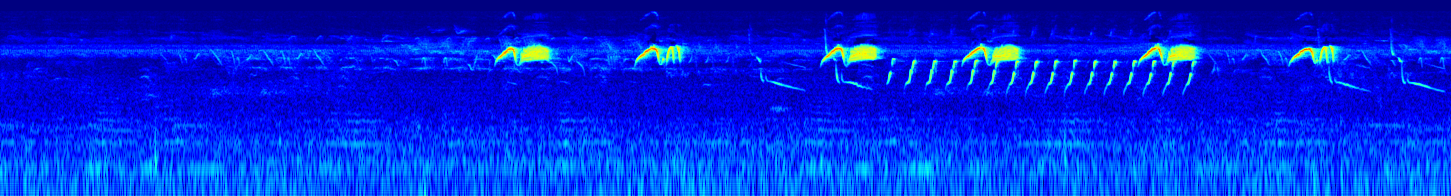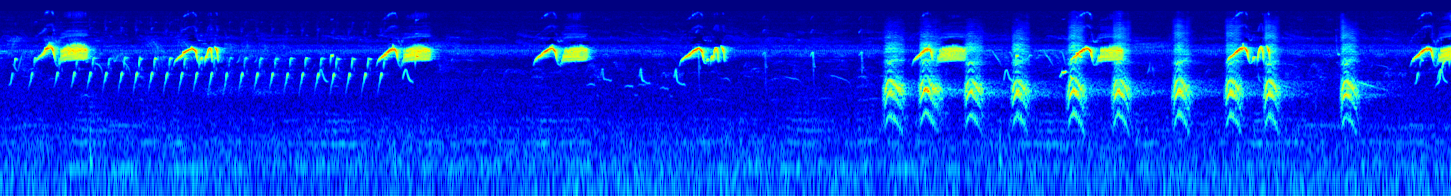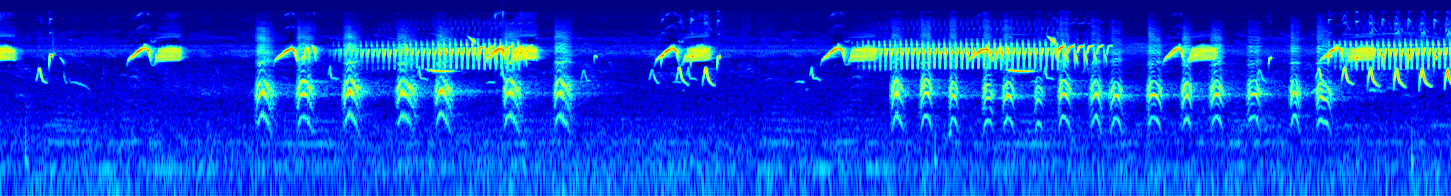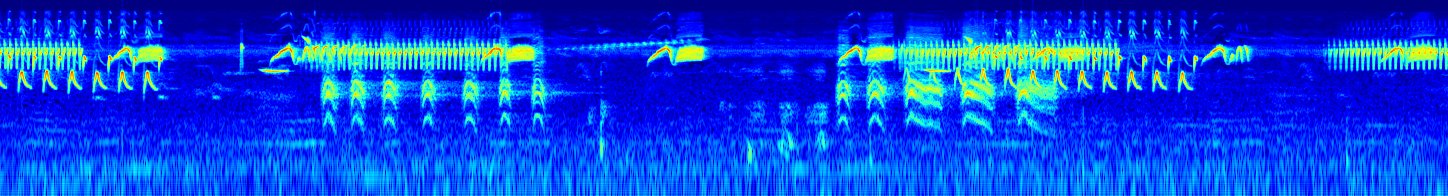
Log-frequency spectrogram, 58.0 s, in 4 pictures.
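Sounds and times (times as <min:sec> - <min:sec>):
steady high hiss: 0:00.0 - 0:58.0
harsh bird calls: 0:23.2 - 0:29.5, 0:31.6 - 0:36.2, 0:37.0 - 0:56.1
bird whistling rising notes: 0:52.0 - 0:55.5.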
